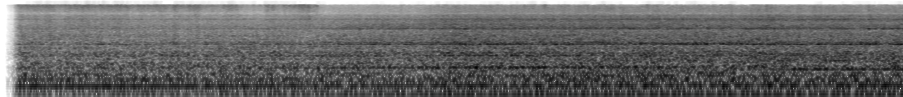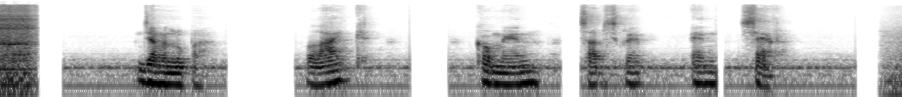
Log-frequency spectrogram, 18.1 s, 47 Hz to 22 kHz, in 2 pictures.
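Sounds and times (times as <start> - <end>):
sawmill running: 0.1 - 9.4
steady whine: 0.1 - 9.4.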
